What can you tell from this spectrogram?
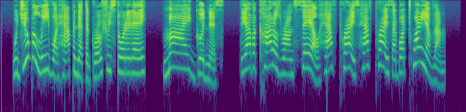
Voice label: Quirky Female English; ZeroShot

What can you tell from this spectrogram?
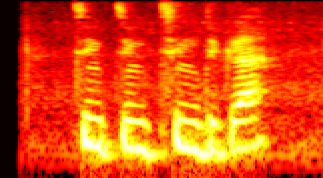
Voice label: "titintĩndga", Moore; locust sp

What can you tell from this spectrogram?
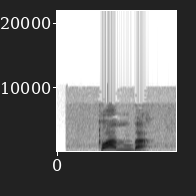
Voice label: "toanda", moore

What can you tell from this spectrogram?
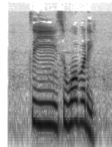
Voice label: "tɩɩs wobre", moore

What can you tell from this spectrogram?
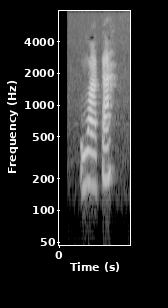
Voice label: "wãka", Mooré; hoe

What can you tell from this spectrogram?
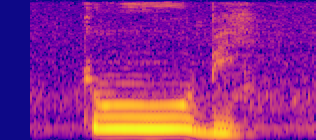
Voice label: "tuubi", moore

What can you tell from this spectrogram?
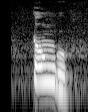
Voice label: "tongo", Mooré

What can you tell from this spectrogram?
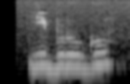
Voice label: "yibrugu", mos-en; kind of shrub

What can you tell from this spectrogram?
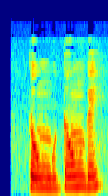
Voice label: "tong-tonge", Mooré

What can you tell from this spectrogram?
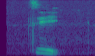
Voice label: "tɩ", moore; and

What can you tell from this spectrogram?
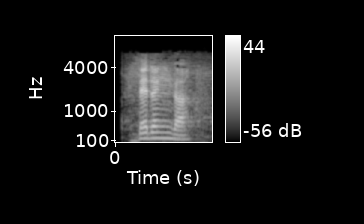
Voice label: "bɛdenga", Mooré; earthworm

